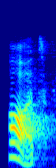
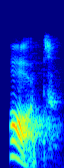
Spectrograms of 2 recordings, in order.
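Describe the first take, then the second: First: The R after the vowel is silent. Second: The R after the vowel is silent.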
